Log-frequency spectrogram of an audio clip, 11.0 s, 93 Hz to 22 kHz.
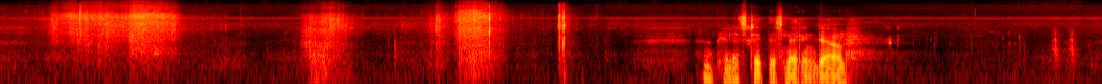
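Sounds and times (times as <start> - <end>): dry plants rustling: 0.0 - 6.0.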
